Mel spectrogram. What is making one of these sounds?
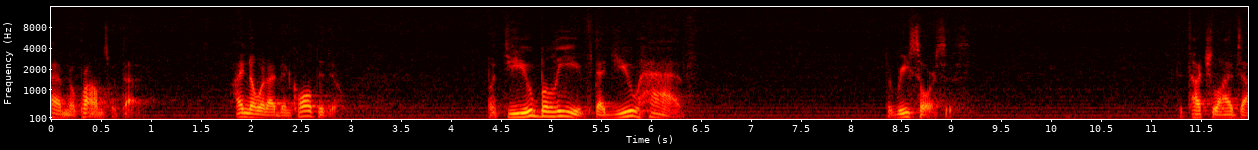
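A middle-aged man speaks into a headset microphone with animation, in short bursts with pauses.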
